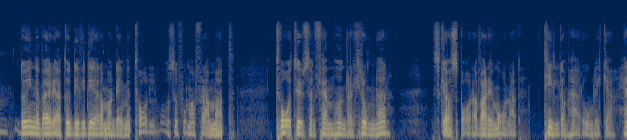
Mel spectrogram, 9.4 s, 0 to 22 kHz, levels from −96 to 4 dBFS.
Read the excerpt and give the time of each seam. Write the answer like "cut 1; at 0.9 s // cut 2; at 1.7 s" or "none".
none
